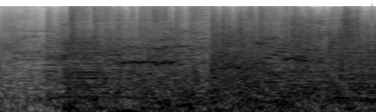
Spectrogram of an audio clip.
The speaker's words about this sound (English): lowers a ramp onto the third of Gundar's cars, allowing them to reverse off the lorry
